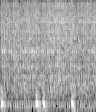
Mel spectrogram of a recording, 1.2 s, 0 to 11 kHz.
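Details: 2014 Audi Q5 2.0 turbo four-cylinder with eight-speed Tiptronic and quattro, showing about eight trouble codes before repair: uneven idle with irregular low thumps breaking the rhythm every half second or so; rough running, possibly a misfire.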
